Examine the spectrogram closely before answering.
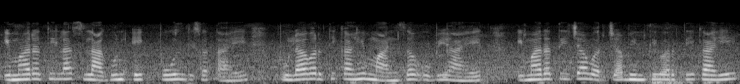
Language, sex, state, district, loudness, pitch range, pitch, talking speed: Marathi, female, Maharashtra, Mumbai Suburban, -16 LUFS, 215-240 Hz, 230 Hz, 130 wpm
